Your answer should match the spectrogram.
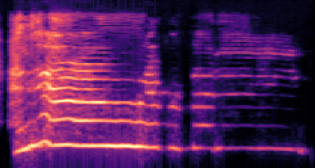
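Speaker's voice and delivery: excited hello. Retold or imitated. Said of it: "He's like".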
